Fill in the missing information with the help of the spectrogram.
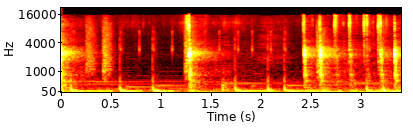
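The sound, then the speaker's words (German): A knife chops an onion rapidly on a cutting board into small strips and then small cubes, a steady run of short, sharp knocks roughly every third of a second, with a few crisper, brighter strikes mixed in. “hacke ich mir die wieder in kleine Streifen, die ich dann wiederum zu kleinen Würfeln schneide.”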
